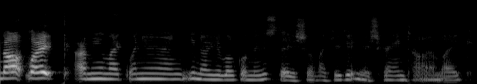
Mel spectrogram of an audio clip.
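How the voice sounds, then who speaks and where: The speaker has a Louisiana accent and keeps a moderate pace. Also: woman. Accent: Southern US, Louisiana. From Louisiana, small town near Baton Rouge. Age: 20s. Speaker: podcast guest, former freight broker. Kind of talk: casual chat. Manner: animated.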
